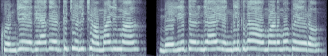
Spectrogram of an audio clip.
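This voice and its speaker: A woman's voice: very high voice, little pitch movement, a little fast. A woman voicing an anxious middle-aged village mother in a cartoon, with a Kanyakumari Tamil accent and a pleading, soothing way of talking. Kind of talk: cartoon voice acting.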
